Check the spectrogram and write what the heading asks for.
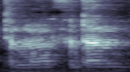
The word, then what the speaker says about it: Dimorphodon: Is it Dimorphodon? Did I say that right? Correct? Yeah, you said it right.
